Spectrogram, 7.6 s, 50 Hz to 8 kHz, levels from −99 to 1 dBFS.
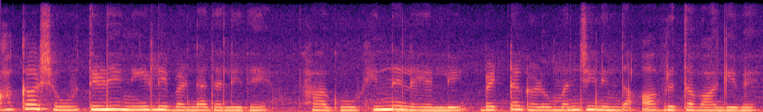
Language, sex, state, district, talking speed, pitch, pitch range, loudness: Kannada, female, Karnataka, Bangalore, 70 wpm, 220 Hz, 210-245 Hz, -15 LUFS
